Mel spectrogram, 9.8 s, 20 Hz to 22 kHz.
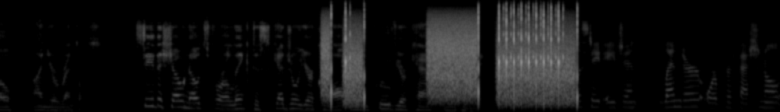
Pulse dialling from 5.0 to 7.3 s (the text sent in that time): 9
